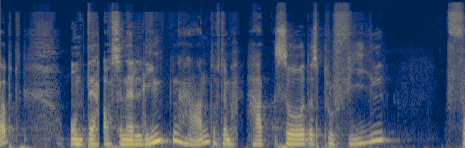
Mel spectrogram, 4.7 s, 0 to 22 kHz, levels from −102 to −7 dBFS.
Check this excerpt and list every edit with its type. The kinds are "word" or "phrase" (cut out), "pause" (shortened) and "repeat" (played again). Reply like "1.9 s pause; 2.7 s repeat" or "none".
1.0 s word; 2.4 s word; 2.7 s word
